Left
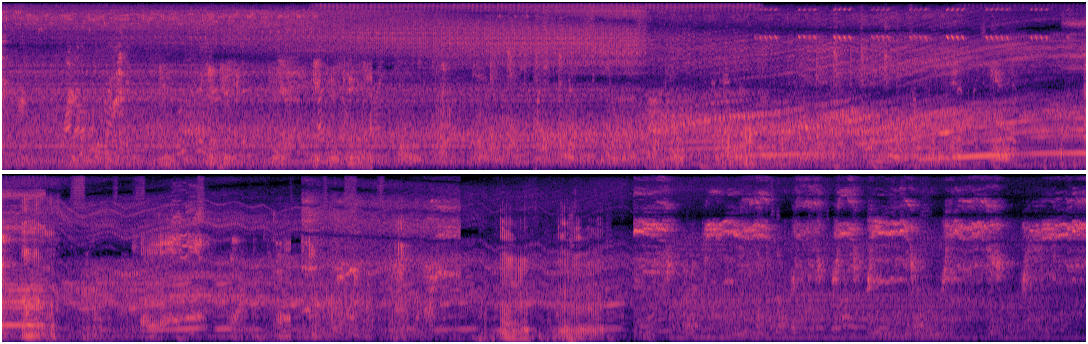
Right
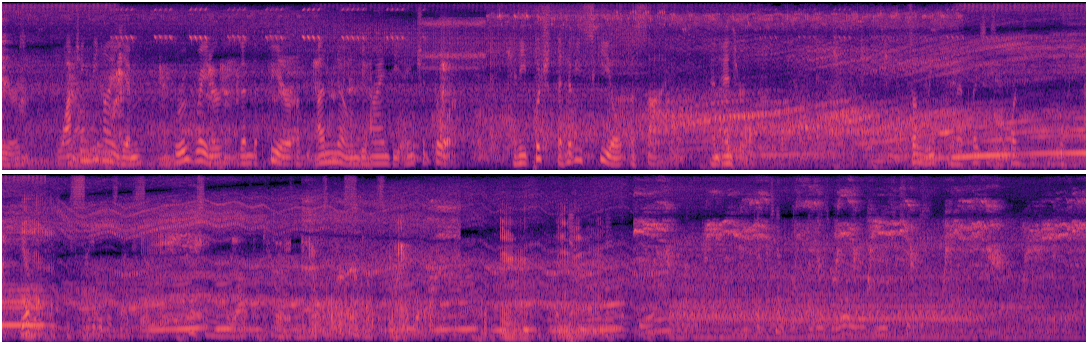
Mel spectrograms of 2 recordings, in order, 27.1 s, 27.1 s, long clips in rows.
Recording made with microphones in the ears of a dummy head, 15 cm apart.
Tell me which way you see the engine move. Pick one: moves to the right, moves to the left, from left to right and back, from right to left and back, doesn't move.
moves to the right.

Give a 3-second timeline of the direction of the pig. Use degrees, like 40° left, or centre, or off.
10° right, 10° left, 20° left, 20° left, 20° left, centre, 10° right, 10° right, 10° right.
